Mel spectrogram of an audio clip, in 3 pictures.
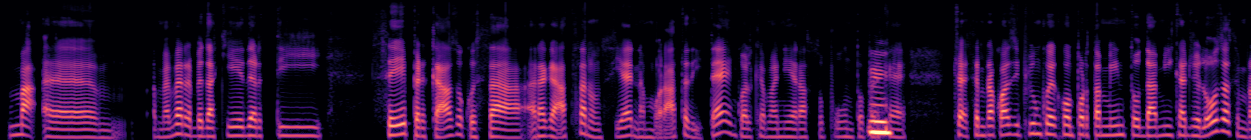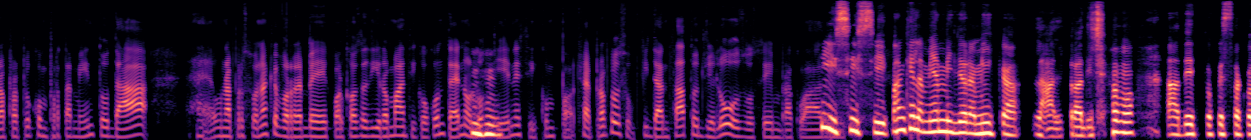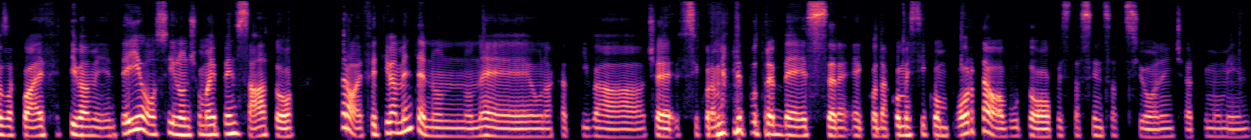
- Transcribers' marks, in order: distorted speech; "cioè" said as "ceh"; "proprio" said as "propro"; "cioè" said as "ceh"; "proprio" said as "propio"; laughing while speaking: "diciamo"; tapping; "cioè" said as "ceh"; laughing while speaking: "sicuramente"; other background noise
- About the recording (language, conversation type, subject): Italian, advice, Come posso gestire un’amicizia sbilanciata che mi prosciuga emotivamente?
